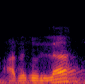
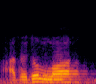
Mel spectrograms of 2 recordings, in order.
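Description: First: The L in Allah is light and thin. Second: The L in Allah is heavy and full. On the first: The speaker calls it wrong. "عبد الله غلط" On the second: The speaker calls it right. "هنا تفخم اللام"

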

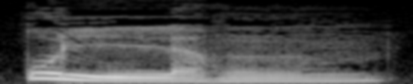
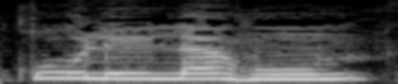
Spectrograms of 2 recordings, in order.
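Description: First: The first L merges into a doubled second L. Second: Both L sounds are pronounced separately. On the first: The speaker calls it right. "لام قول رو که ساکنه حذف میکنیم، به جاش لام لهم رو تشدید میدیم" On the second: The speaker calls it wrong. "اگه ما بخوایم بگیم قول لهم سخته"

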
